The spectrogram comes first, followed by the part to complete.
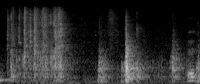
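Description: A deck of tarot cards being shuffled by hand: a rapid flurry of card flicks in the first half second, then a few separate sharp taps, the loudest just past a second in.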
